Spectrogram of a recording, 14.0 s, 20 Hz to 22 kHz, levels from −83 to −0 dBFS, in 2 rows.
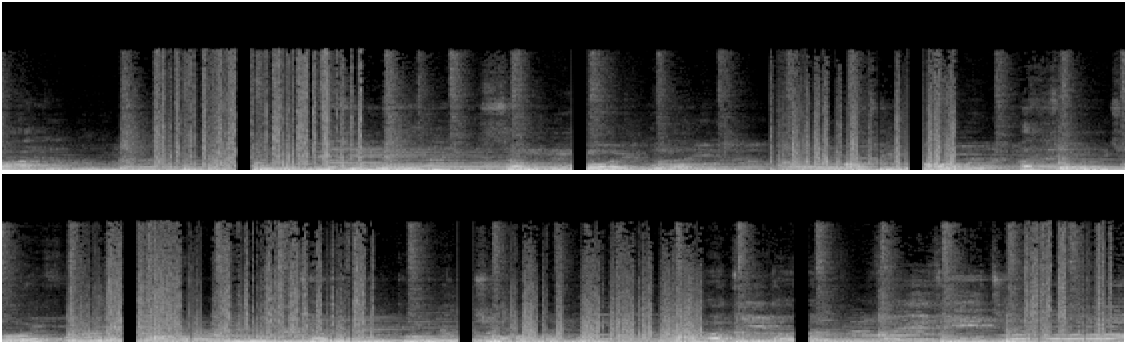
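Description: Loose connector crackle first appears from 0.96 to 2.25 s: a ragged burst of scratching as a worn or dirty contact makes and breaks. It returns from 4.81 to 5.96 s, 7.44 to 9.34 s, 10.20 to 11.39 s, and from 13.41 s to the end. Unlike the other faults here, it comes at irregular times and lasts much longer. Its texture is a rough, uneven crackle, not clean silence or a single blip.

Inside the first burst, at 1.47 s, is the first gap between chunks: a 100 ms hole. More follow at 3.57, 5.67, 7.77, 9.87 and 11.97 s, exactly 2.1 s apart. The audio is being delivered in 2-second pieces with silence left at each join. No sound is lost; it is only held back. The strict regular spacing and the identical length of each dropout show it is not the connector. A connector cuts out at random and crackles, while these holes are simply clean silence.

At 11.6 s there are compressed frames skipped. The audio jumps forward by about 20 ms, which fits one dropped frame of about 21.3 ms. 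About 20 ms of audio is missing, and this skip is much shorter than the 100 ms holes.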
